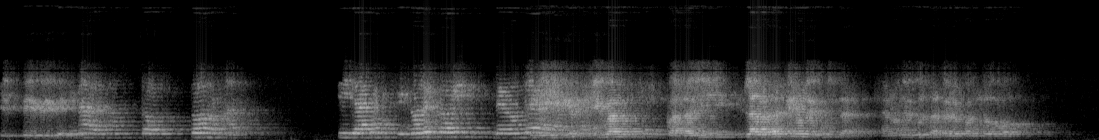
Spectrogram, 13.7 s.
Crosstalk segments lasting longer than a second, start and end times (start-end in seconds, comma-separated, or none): 6.5-7.8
